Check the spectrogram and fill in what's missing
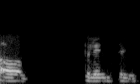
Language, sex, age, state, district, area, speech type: Urdu, male, 30-45, Delhi, Central Delhi, urban, conversation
